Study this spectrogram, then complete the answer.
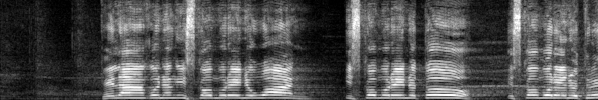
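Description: A man shouts loudly through a microphone over loudspeakers.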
